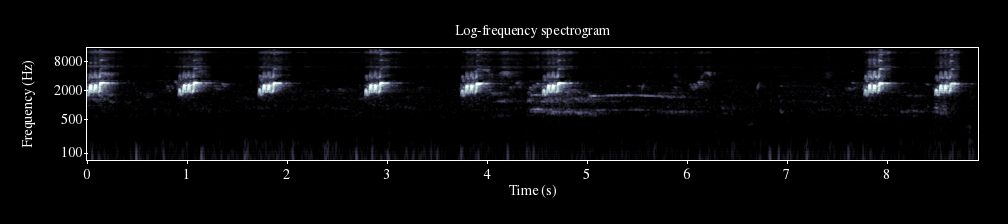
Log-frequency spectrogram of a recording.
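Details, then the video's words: Ruby-throated bulbul lure sound, vigorously calling: short harsh chirping notes repeated roughly once a second, a brief pause midway with a faint drawn-out whistle beneath, then the chirps resume; soft low rumbling in the background. "PIKAT KUTILANG EMAS GACOR"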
